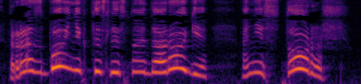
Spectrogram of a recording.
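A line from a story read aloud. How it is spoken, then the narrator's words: Shouting bird. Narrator (Russian): закричала сорока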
